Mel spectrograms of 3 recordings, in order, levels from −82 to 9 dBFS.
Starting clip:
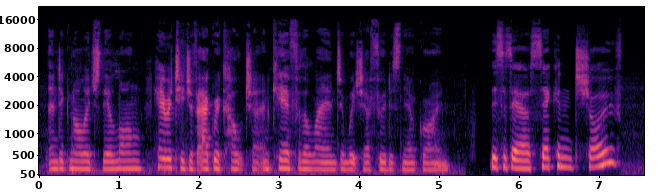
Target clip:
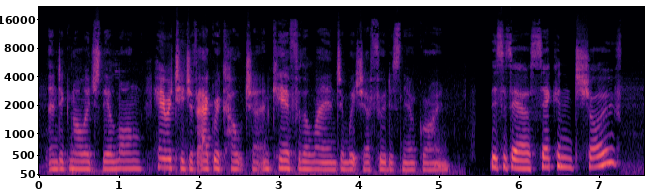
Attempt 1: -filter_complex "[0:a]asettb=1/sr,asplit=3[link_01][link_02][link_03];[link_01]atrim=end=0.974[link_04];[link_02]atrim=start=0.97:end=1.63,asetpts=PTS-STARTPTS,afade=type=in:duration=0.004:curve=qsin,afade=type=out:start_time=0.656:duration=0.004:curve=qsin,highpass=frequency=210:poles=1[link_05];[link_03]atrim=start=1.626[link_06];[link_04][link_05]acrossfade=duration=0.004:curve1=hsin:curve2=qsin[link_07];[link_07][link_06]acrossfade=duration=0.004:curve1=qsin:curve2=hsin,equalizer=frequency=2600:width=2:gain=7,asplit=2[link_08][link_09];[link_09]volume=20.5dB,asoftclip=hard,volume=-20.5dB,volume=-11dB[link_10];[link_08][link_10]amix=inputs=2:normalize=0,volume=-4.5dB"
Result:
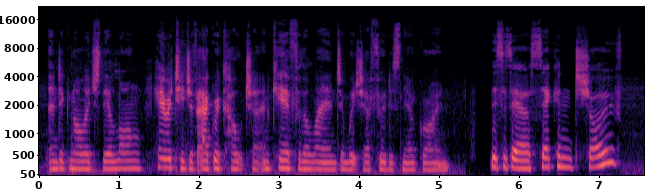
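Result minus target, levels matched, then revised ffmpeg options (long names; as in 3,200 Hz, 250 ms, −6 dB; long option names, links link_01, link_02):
gain into a clipping stage and back: distortion −5 dB
-filter_complex "[0:a]asettb=1/sr,asplit=3[link_01][link_02][link_03];[link_01]atrim=end=0.974[link_04];[link_02]atrim=start=0.97:end=1.63,asetpts=PTS-STARTPTS,afade=type=in:duration=0.004:curve=qsin,afade=type=out:start_time=0.656:duration=0.004:curve=qsin,highpass=frequency=210:poles=1[link_05];[link_03]atrim=start=1.626[link_06];[link_04][link_05]acrossfade=duration=0.004:curve1=hsin:curve2=qsin[link_07];[link_07][link_06]acrossfade=duration=0.004:curve1=qsin:curve2=hsin,equalizer=frequency=2600:width=2:gain=7,asplit=2[link_08][link_09];[link_09]volume=29.5dB,asoftclip=hard,volume=-29.5dB,volume=-11dB[link_10];[link_08][link_10]amix=inputs=2:normalize=0,volume=-4.5dB"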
